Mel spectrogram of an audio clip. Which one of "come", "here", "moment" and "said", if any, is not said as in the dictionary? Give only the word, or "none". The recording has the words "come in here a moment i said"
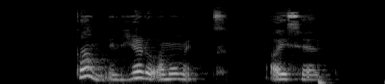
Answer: none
